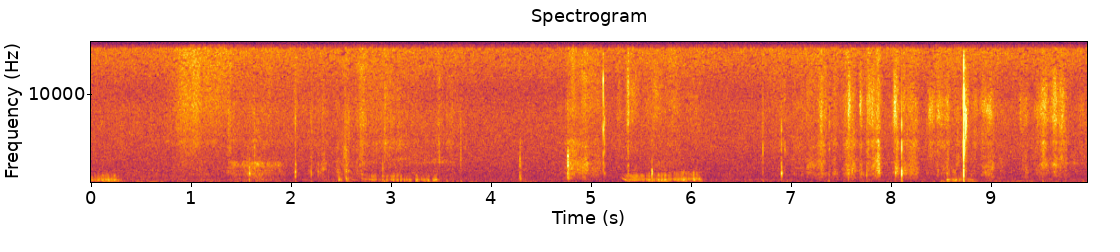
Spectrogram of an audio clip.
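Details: A small pet cat named Isis snoring while asleep indoors, soft breathy low rasps recurring every couple of seconds, very quiet under faint room hiss and a few light clicks.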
